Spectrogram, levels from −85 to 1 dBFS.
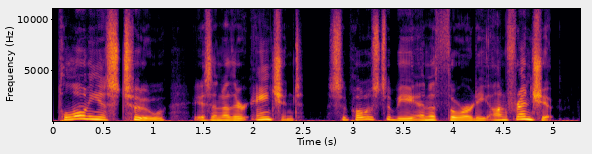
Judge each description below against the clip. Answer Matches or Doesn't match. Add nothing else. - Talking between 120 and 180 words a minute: Matches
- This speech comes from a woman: Doesn't match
